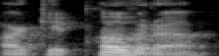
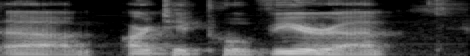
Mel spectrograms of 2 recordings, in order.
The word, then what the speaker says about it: arte povera: especially associated with the arte povera movement. Technically, I've been pronouncing it arte povera. Technically, it's arte povera, but I prefer the mispronunciation. It's easier to say.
